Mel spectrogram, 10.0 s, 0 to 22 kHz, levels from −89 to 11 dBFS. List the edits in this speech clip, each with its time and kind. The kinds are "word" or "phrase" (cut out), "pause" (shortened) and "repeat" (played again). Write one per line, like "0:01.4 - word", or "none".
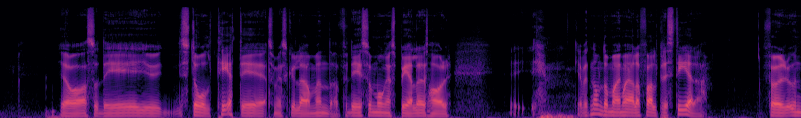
0:03.3 - phrase
0:05.3 - word
0:07.7 - phrase
0:08.2 - word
